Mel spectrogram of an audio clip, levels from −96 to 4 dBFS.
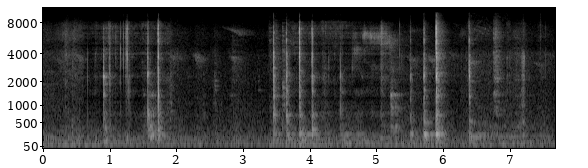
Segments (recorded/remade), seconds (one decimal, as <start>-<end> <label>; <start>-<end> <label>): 0.0-0.6 recorded; 0.6-1.9 remade; 1.9-3.7 recorded; 3.7-5.2 remade; 5.2-7.7 recorded

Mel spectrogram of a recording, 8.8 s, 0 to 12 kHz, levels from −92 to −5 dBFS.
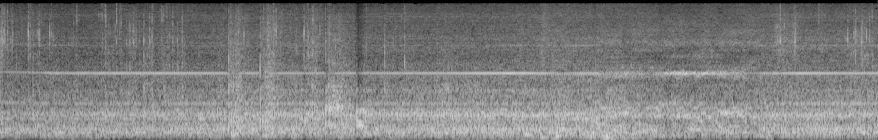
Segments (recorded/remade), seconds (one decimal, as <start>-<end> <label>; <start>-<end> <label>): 0.0-6.0 recorded; 6.0-7.6 remade; 7.6-8.8 recorded

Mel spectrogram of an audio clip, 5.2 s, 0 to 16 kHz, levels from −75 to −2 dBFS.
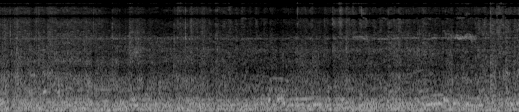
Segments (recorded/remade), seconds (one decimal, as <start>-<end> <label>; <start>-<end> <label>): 0.0-2.2 remade; 2.2-2.9 recorded; 2.9-3.5 remade; 3.5-5.2 recorded

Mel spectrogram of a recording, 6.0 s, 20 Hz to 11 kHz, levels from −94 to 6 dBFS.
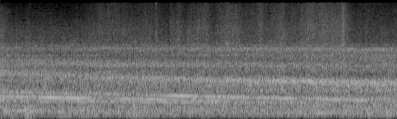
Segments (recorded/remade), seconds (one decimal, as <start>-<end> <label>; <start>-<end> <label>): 0.0-6.0 recorded

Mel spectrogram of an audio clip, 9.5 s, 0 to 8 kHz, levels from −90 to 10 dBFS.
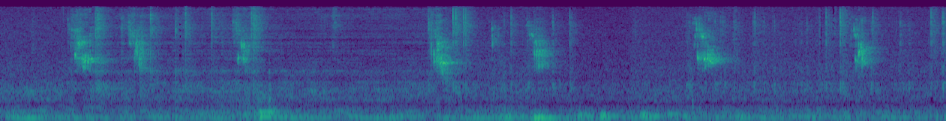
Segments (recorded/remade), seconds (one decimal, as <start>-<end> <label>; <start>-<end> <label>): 0.0-0.7 recorded; 0.7-4.4 remade; 4.4-9.5 recorded

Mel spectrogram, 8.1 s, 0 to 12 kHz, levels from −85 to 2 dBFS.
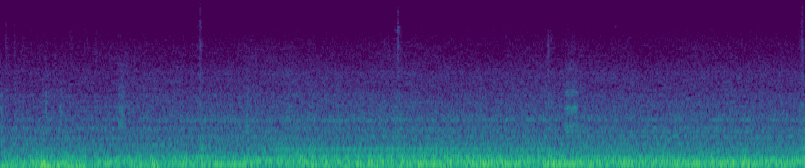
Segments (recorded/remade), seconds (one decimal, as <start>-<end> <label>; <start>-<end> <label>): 0.0-8.1 recorded

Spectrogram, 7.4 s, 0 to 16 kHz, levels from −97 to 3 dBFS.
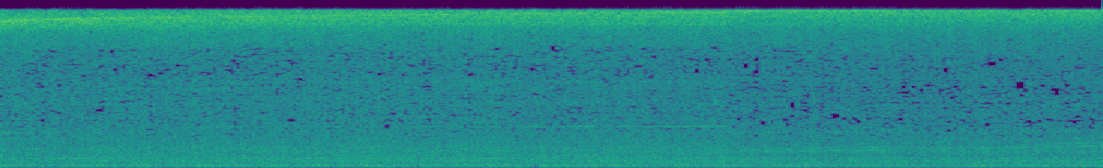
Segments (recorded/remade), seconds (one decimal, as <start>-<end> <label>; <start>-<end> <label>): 0.0-7.4 recorded

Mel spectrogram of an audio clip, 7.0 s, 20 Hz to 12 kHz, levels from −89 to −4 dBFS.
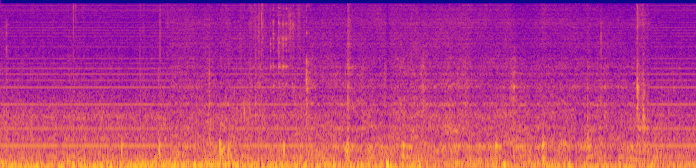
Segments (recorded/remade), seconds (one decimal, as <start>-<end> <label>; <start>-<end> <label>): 0.0-1.7 recorded; 1.7-2.3 remade; 2.3-3.1 recorded; 3.1-6.5 remade; 6.5-7.0 recorded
